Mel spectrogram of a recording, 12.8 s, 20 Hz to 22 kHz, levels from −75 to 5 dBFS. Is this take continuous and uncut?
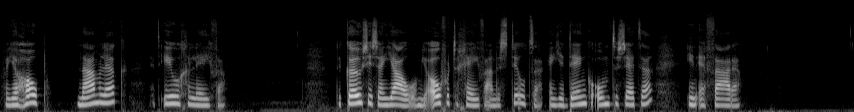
yes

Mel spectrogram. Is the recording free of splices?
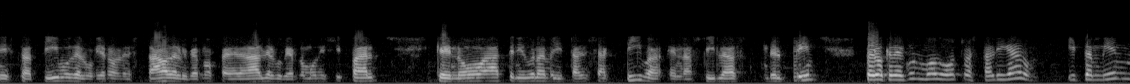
yes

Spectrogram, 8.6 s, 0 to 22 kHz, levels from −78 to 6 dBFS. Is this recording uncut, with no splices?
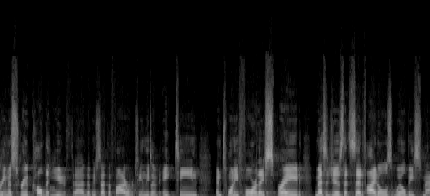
no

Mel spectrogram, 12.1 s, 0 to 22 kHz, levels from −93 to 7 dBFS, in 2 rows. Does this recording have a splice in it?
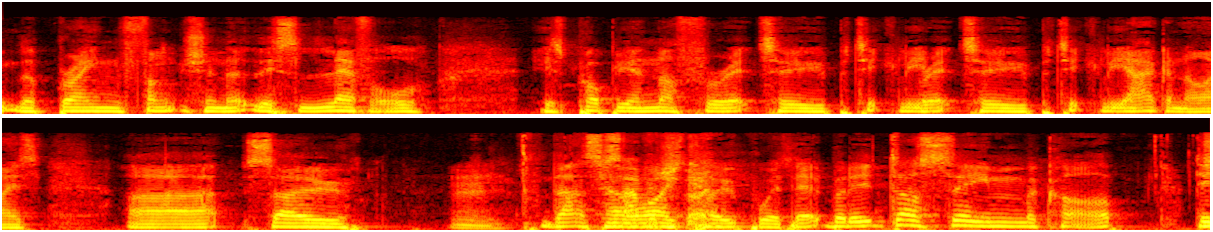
yes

